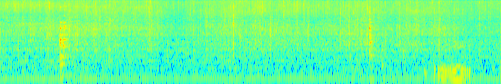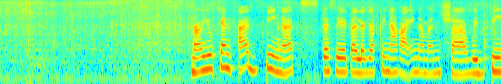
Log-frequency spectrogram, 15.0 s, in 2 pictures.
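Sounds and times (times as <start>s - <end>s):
noodles sizzling in a wok: 0.0s - 15.0s
utensils tapping and scraping pan: 11.6s - 11.9s, 14.6s - 15.0s.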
